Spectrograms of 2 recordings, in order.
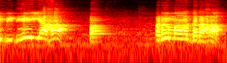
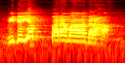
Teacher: ज्या वेळेला क ख याच्या आधी विसर्ग असतो म्हणजे विसर्गाच्या नंतर क किंवा ख असतो तेव्हा त्याला उपध्मानीय असं म्हणतात आणि त्या विसर्गाचा उच्चार अर्धा करायचा असतो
